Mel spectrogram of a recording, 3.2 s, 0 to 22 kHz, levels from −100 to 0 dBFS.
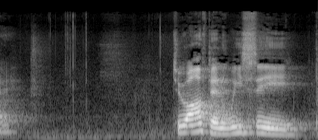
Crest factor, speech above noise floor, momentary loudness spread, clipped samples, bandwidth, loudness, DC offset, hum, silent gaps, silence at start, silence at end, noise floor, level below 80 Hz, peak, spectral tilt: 20 dB; 38 dB; 16 LU; under 0.1%; 16 kHz; -18 LUFS; under 0.1%; none; none; 0 s; 0.2 s; -56 dBFS; -60 dBFS; -2 dBFS; -4.5 dB/octave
